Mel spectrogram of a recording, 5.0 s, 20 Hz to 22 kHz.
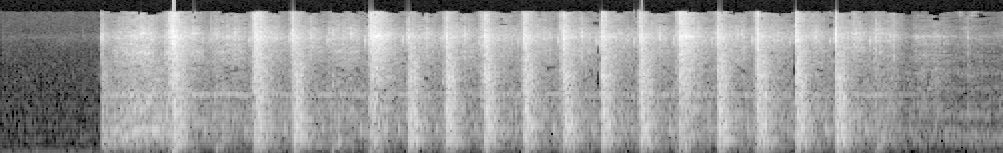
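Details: Briggs & Stratton 17.5 HP engine on a Craftsman lawn tractor, muffler removed, battery charged overnight, after numerous failed attempts: steady starter cranking with even compression puffs about 2.5 per second, never fires; crank no start, cause unconfirmed.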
